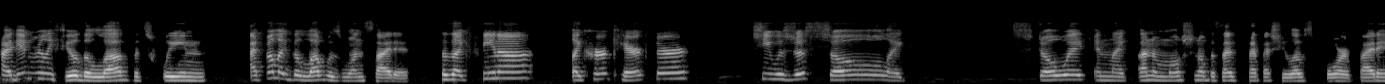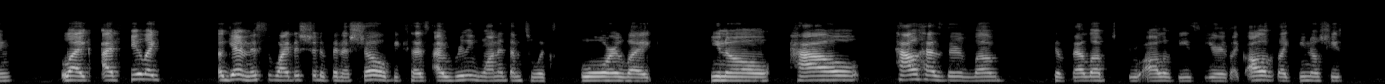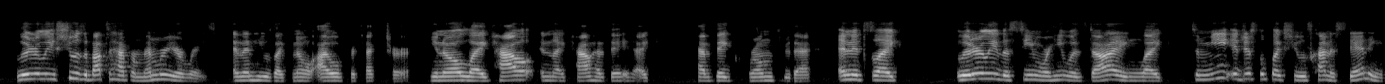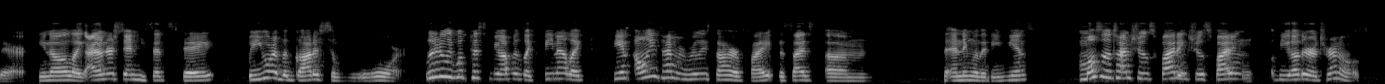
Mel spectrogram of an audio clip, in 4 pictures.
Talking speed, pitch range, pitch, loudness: 205 wpm, 175-225 Hz, 195 Hz, -25 LUFS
